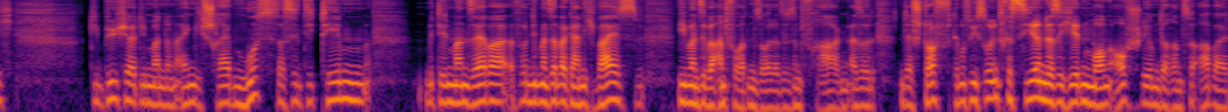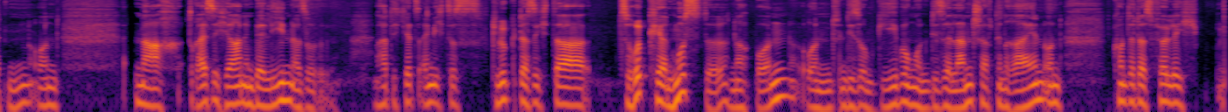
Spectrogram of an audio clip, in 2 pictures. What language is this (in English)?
German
